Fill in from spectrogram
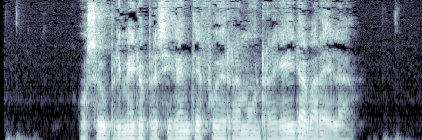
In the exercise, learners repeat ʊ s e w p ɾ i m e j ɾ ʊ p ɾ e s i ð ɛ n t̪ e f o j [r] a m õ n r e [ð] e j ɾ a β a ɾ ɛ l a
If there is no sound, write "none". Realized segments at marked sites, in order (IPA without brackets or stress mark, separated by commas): r, ɣ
